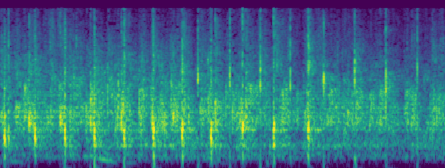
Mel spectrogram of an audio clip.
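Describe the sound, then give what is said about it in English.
An audience applauds a panel group at the end of their discussion, many hands clapping steadily in a dense, continuous patter with sharp individual claps standing out, sustained at an even level throughout without speech. “So let's give this group a big round of applause.”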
